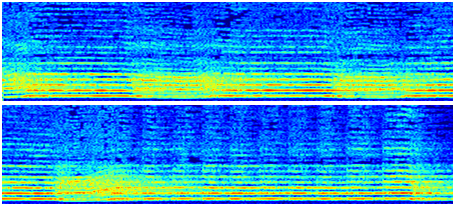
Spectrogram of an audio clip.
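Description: A ram's-horn shofar blown in one long blast that breaks down and back up between two notes several times, combining the different styles of shofar calls. The blast ends near the end.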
